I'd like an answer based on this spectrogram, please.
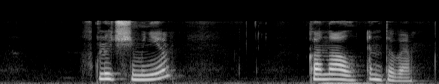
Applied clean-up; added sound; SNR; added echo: none; none; none; none.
